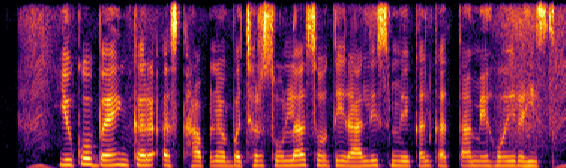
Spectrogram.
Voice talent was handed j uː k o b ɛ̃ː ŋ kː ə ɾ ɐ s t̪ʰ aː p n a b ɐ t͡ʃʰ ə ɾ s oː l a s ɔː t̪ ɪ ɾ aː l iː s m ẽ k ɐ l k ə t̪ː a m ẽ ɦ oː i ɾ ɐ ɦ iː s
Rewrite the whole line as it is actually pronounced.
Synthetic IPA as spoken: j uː k o b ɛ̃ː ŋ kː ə ɾ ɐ s t̪ʰ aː p n a b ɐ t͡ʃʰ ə ɾ s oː l a s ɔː t̪ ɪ ɾ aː l iː s m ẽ k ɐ l k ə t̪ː a m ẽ ɦ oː i ɾ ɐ ɦ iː s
